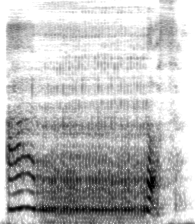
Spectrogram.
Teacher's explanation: this arroz sound, which is done with the tip of your tongue, touching the front teeth, but vibrating when you expel the air.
